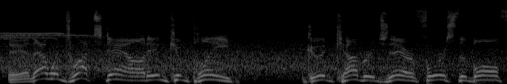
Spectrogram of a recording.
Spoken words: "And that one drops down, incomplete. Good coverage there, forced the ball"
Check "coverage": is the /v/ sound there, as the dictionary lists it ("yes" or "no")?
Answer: yes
